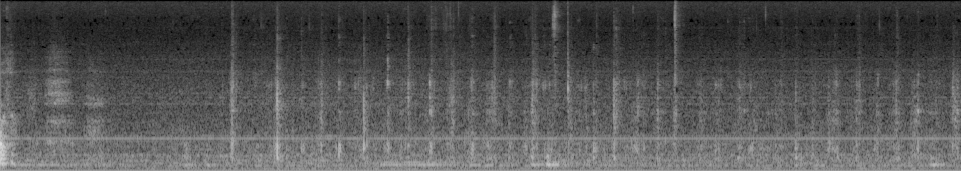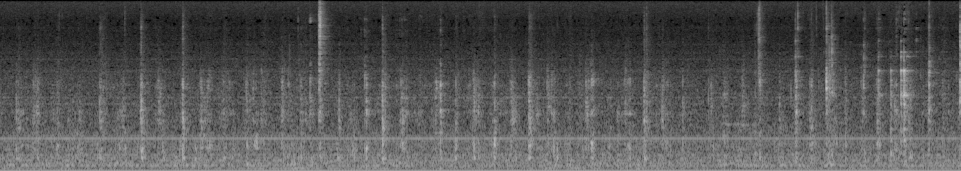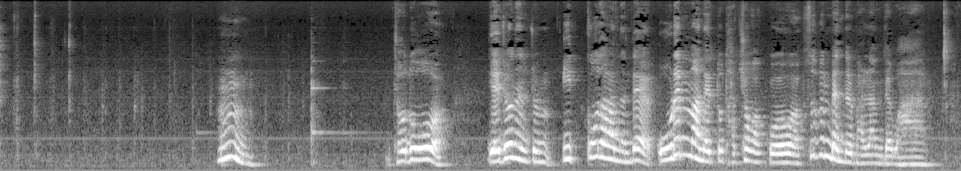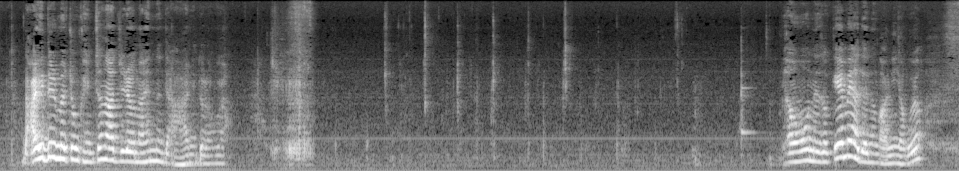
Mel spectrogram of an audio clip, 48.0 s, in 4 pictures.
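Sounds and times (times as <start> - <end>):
faint steady hum: 0.0 - 48.0
chewing and mouth clicks: 2.8 - 27.9, 40.2 - 44.9.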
